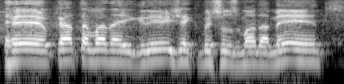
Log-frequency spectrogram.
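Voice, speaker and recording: A man rattles off jokes in a fairly high voice. He chuckles between punchlines and jumps into squeaky voices for his characters, which keeps the telling lively. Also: fast, a little hiss or hum. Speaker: comedian. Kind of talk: joke telling.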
